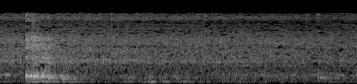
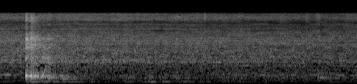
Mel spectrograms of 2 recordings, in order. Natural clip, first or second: first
